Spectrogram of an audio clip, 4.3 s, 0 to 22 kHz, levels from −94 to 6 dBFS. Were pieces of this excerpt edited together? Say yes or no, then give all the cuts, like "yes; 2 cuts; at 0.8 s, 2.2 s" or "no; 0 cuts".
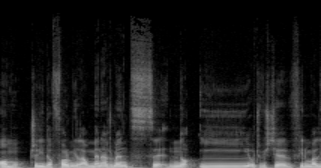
yes; 1 cut; at 1.2 s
